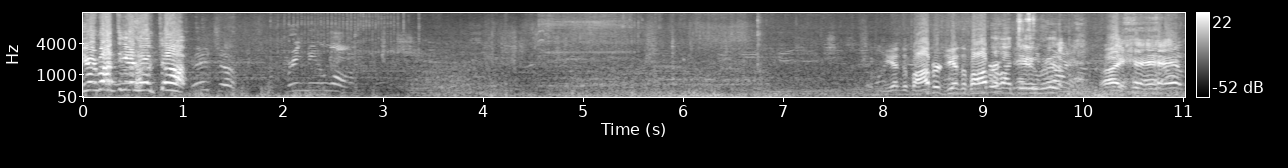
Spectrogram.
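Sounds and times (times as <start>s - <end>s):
boat engines rumbling: 0.0s - 11.0s
wind: 0.0s - 11.0s
water noise: 0.7s - 10.2s.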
